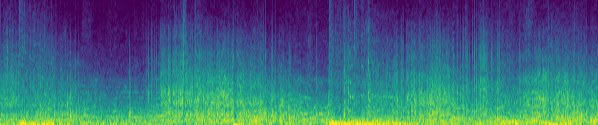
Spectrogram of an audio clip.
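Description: Aerial firework shells bursting, with several low booms a second or two apart over a dense, continuous din.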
